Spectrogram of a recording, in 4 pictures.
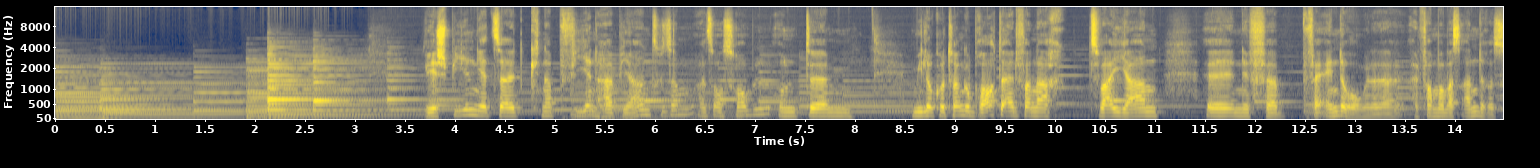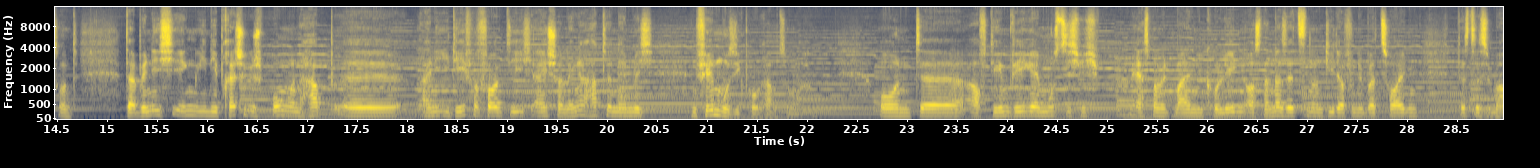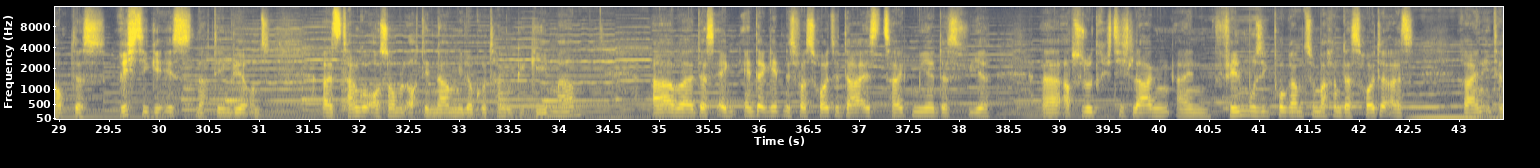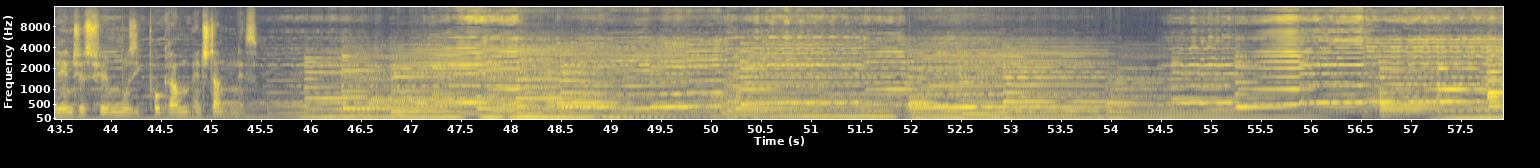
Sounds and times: Music: 0.0s - 57.9s
Speech: 3.7s - 8.0s, 8.6s - 22.0s, 22.7s - 34.2s, 34.9s - 45.5s.

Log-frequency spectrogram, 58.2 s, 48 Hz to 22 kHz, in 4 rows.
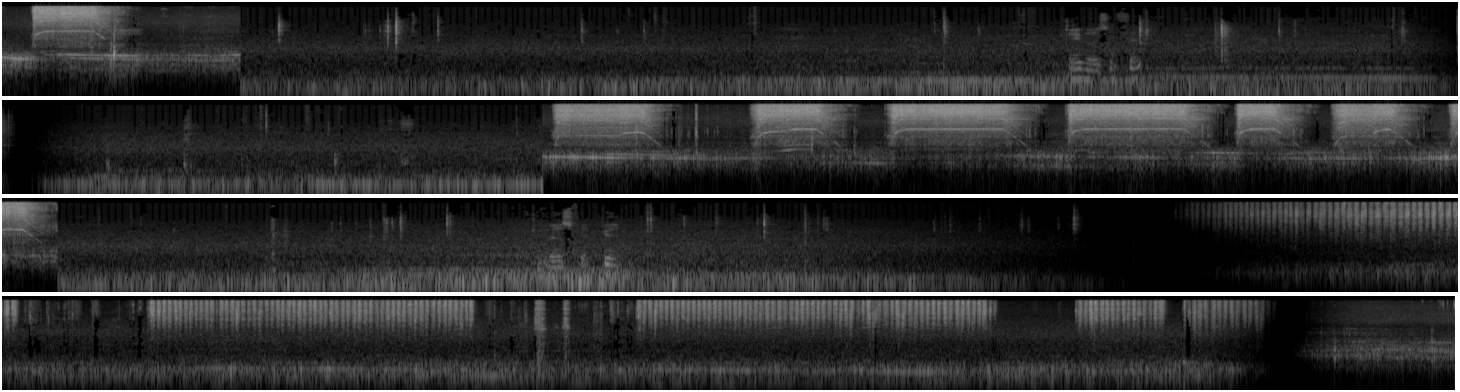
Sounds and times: Drill: 0.3s - 1.4s, 20.0s - 21.3s, 22.0s - 29.7s.

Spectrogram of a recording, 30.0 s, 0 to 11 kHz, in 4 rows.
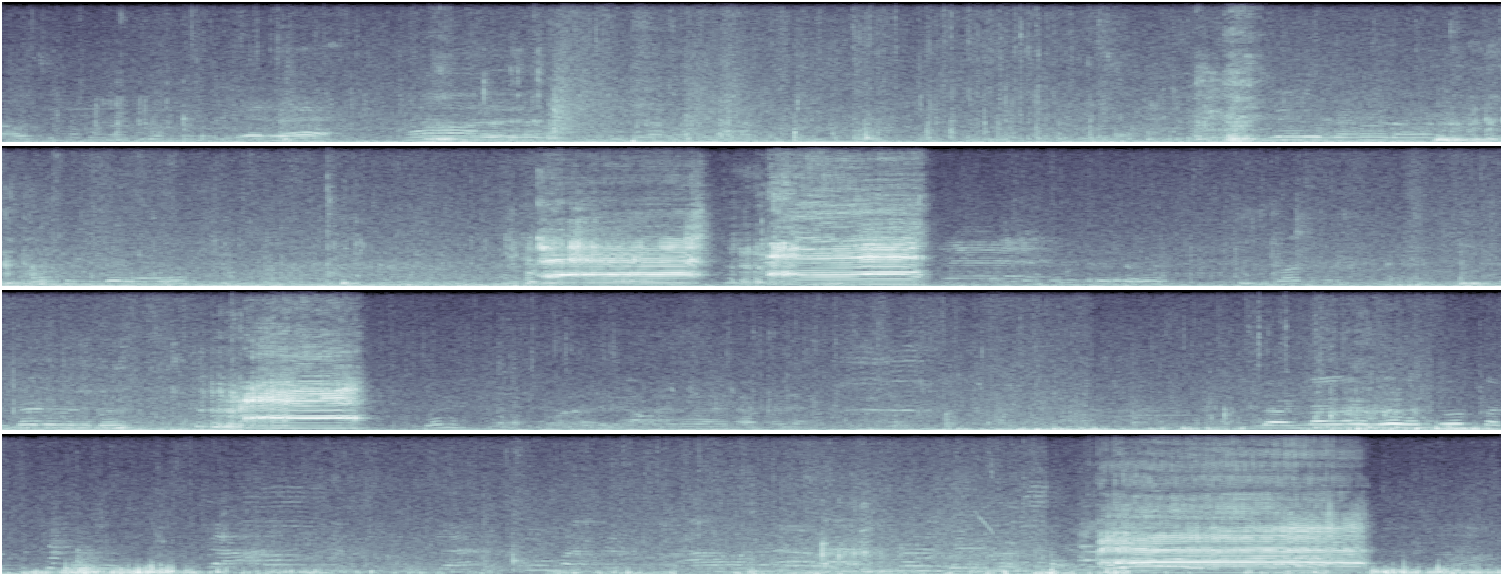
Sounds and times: Speech: 0.0s - 4.0s, 21.2s - 28.6s
Bleat: 10.0s - 12.8s, 16.0s - 16.9s, 27.9s - 29.4s.

